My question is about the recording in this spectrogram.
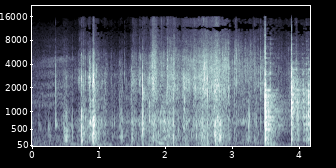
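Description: Cardboard box being opened and a metal lighter in a clear plastic bag pulled out and handled, with plastic crinkling and cardboard scraping, and a sharp knock about three and a half seconds in.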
